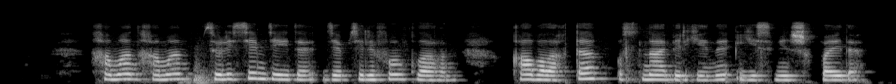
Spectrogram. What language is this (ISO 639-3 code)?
kaz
